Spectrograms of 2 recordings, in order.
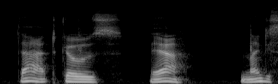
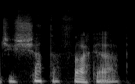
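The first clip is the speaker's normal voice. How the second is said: quiet snap; 5 dB quieter than usual. Acted. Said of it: "Yakim looks him up and down".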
